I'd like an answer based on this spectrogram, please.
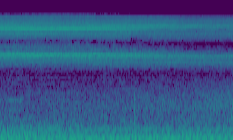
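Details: Several Hieroglyphic cicadas (Neocicada hieroglyphica) in Brendan T Byrne park, New Jersey, give an unbroken high-pitched drone that fades slightly toward the end over a faint low rumble.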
